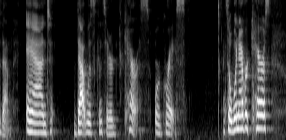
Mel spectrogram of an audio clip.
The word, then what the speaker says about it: charis: The Greek word for grace is charis. Might be pronounced charis. C-H-A-R-I-S.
